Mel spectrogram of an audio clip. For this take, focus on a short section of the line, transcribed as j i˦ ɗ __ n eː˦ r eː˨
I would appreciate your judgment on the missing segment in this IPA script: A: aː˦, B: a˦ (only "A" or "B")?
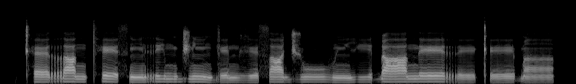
A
